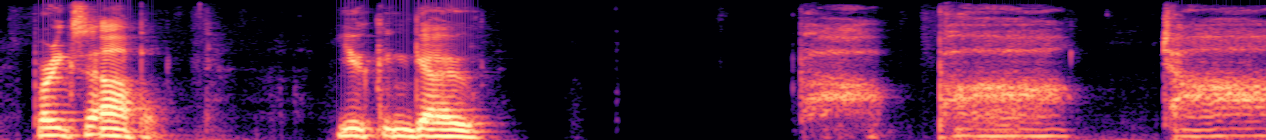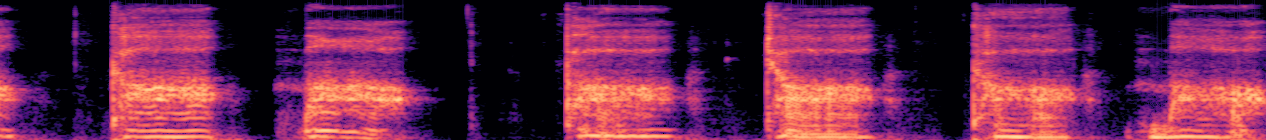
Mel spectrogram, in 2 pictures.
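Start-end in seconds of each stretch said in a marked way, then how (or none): 4.0-12.7 hushed, very soft, very slow syllable drill. Demonstrating a daily voice exercise of repeated syllables in a very soft voice. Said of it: "in a very soft voice".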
